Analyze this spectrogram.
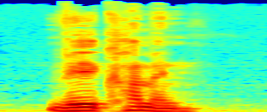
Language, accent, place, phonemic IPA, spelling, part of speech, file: German, Germany, Berlin, /vɪlˈkɔmən/, willkommen, adjective / interjection, De-willkommen.ogg
- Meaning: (adjective) welcome (received with gladness); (interjection) welcome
